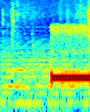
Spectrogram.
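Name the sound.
phone call ringing out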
